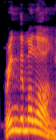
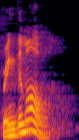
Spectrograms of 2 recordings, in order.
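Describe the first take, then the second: First: "Bring them along" in a high lilting voice, "them" stressed; high quick call. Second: "bring them all" slow, "them" stressed and louder; slow emphatic repeat. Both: A narrator's reading. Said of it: "he said".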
